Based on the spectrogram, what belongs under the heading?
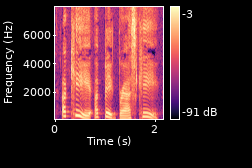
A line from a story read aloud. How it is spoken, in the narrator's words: she exclaimed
